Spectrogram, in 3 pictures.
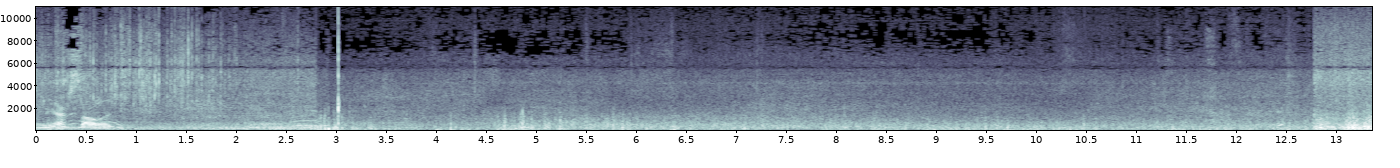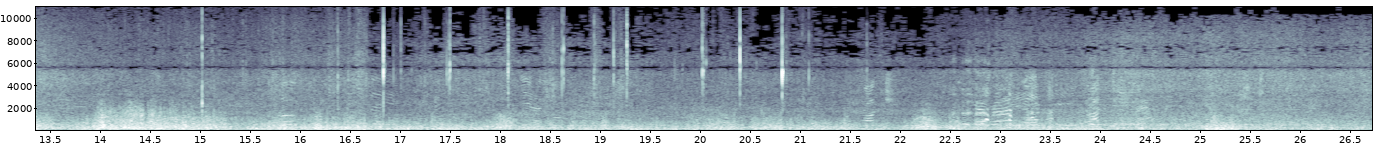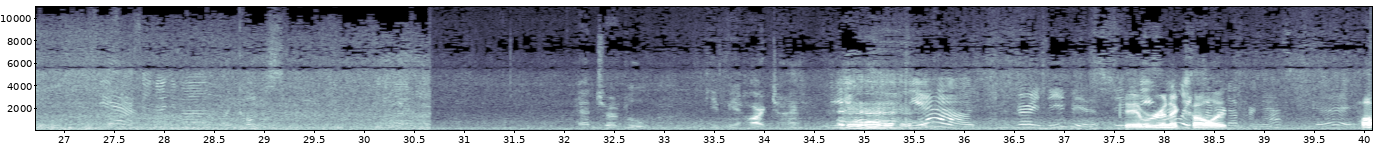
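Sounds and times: wind buffeting microphone: 0.0 - 30.7
ocean surf: 0.0 - 40.0.

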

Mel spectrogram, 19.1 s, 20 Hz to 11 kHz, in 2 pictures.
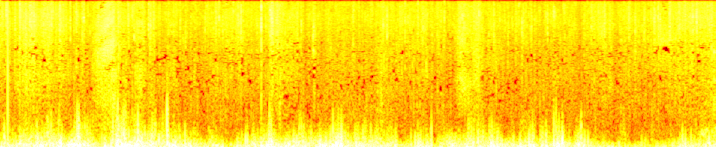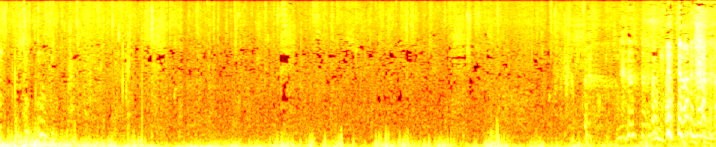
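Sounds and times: low wind rumble on microphone: 0.0 - 19.0.

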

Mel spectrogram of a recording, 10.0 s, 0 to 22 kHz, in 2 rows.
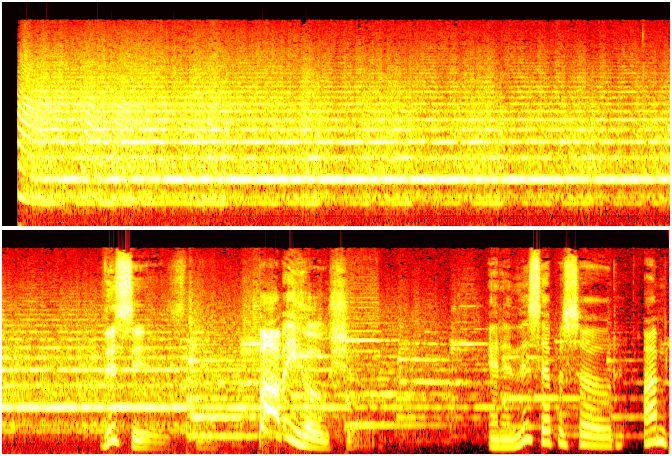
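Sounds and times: held electronic note: 0.2 - 10.0.

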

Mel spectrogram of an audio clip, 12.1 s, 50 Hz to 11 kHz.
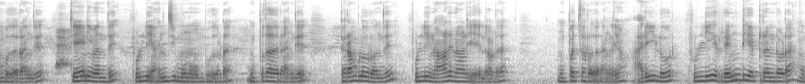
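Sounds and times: man talking: 0.0 - 7.7, 8.4 - 12.0.

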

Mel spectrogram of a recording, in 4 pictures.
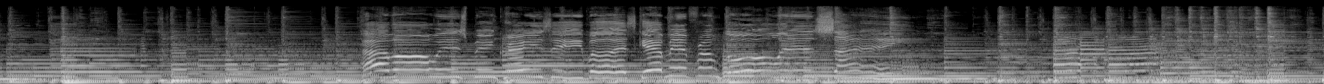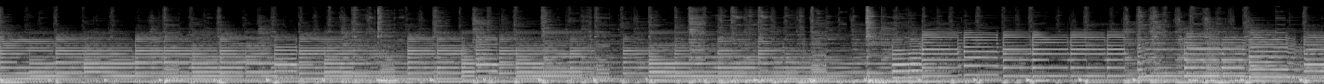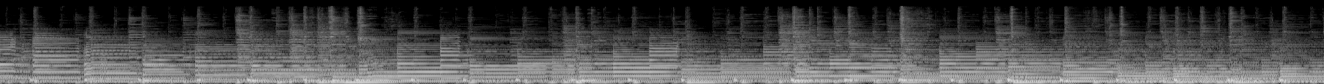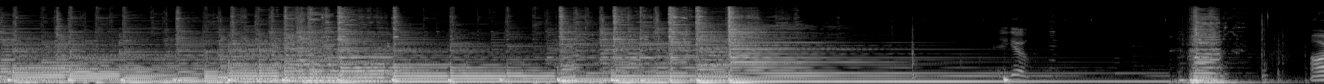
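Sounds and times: acoustic guitar strumming: 0.0 - 52.9
electric guitar lead lines: 0.0 - 52.9.

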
